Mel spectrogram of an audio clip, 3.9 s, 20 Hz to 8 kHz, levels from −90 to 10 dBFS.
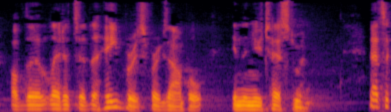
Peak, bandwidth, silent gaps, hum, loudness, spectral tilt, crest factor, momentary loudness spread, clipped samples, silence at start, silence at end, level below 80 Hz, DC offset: -2 dBFS; 8 kHz; none; none; -18 LUFS; -6 dB/octave; 16 dB; 8 LU; under 0.1%; 0.1 s; 0 s; -42 dBFS; under 0.1%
